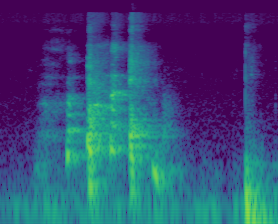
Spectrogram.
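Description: An adult gives a short run of harsh coughs, then one more after a brief pause, in a small quiet room; cough with a cold.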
